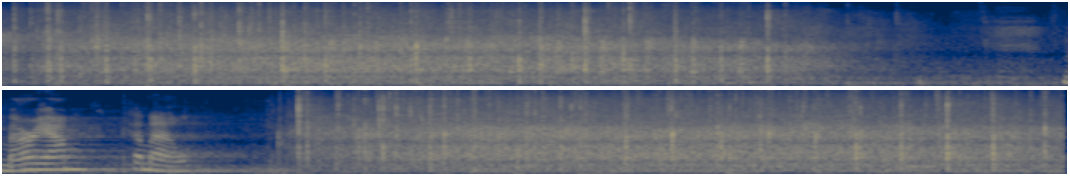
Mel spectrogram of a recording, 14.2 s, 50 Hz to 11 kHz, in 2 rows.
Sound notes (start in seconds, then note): 0.0 audience applauding; 9.0 audience applauding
